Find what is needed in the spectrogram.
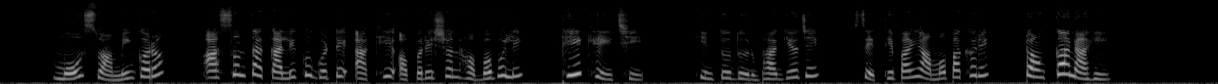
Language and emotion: Odia, sad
